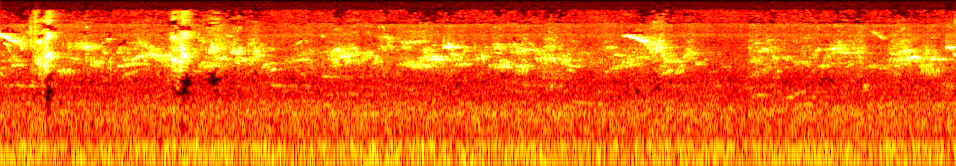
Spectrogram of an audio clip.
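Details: Rose-ringed parakeet giving a steady stream of high, thin chirps and squeaky whistled notes, several overlapping at once, with sharper louder squeals near the start and around the fifth second over a low constant hum.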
